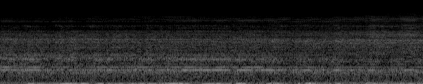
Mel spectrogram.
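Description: A hair dryer blows steadily as it dries hair, making a constant airy whoosh with a low hum underneath. The level stays even from start to finish.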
